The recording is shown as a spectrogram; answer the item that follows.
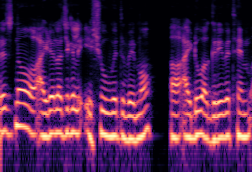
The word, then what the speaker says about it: Vimoh: Wimo, like M-O-H, Mo. Anyway, so we were talking about Wimo next.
